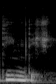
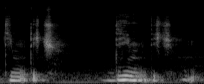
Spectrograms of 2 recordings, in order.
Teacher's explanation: Çoxlama dərəcəsində vurğu əvvələ düşəcək, amma dimdik sadə söz vurğu sonda olacaq.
